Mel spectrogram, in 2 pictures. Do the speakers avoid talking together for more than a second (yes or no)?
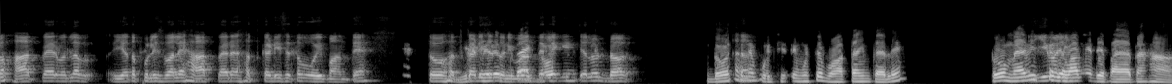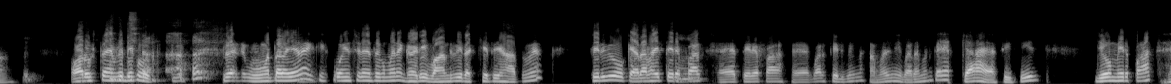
no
